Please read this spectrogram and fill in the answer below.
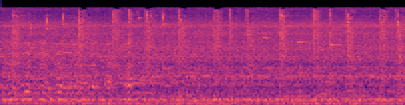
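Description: Steady low hum of a kitchen range hood fan running over the stove, with faint talking in the background.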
